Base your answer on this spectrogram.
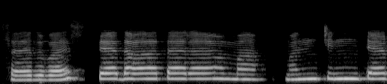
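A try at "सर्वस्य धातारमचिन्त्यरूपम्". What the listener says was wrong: ಮಚಿಂತ್ಯ ಮಂಚಿಂತ್ಯ ಇಲ್ಲ ಮ ಪಕ್ಕ ಸೊನ್ನೆ ಇಲ್ಲ ಚಿ ಪಕ್ಕ ಇದೆ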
